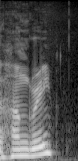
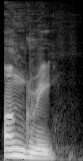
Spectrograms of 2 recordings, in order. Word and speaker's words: hungry: Avez-vous bien prononcé le H aspiré de hungry? C'est le même que celui de hot. Beaucoup de Français font en effet l'erreur de ne pas prononcer le H de hungry et du coup on entend hungry, qui peut être confondu avec angry, A-N-G-R-Y, qui veut dire fâché, en colère.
